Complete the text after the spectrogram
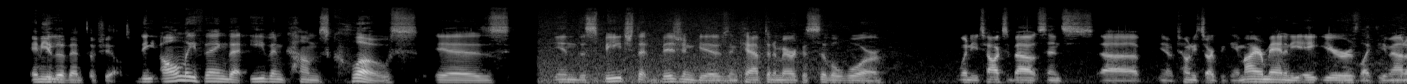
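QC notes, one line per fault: Throughout: noise suppressor artifacts. The suppressor pulls down the bands it judges to be steady noise by about 20 dB, frame by frame, so the leftover background dips between words and surges beneath them.
5.36–8.80 s: noise suppressor catching up. The room noise jumps by about 19 dB near 5.5 s, and the suppressor's noise estimate trails it, so the louder background first comes through with only about 12 dB of reduction, then sinks as the estimate adapts over roughly 3.4 s.
9.79–10.15 s, 11.59–12.38 s, 13.55–13.83 s: speech cut by the noise suppressor. The suppressor mistakes parts of the speech for noise and turns them down with the background, by up to about 10, 20 and 16 dB respectively. This leaves a brief swallowed patch in the first, a longer stretch of nearly half a second faded in the second, and a short faint section in the third.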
